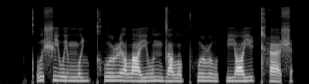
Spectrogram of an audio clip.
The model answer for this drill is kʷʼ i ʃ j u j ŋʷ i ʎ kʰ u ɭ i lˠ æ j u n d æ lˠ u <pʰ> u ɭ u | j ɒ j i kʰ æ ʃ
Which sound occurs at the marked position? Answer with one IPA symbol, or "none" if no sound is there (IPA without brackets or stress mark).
pʰ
